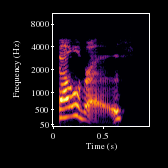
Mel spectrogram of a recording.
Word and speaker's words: Bellerose: I had Alexa help with my reread, and then it said Belarose. That's what it was. And I was like, wait a minute, the whole time I was saying it wrong, which I kind of love.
